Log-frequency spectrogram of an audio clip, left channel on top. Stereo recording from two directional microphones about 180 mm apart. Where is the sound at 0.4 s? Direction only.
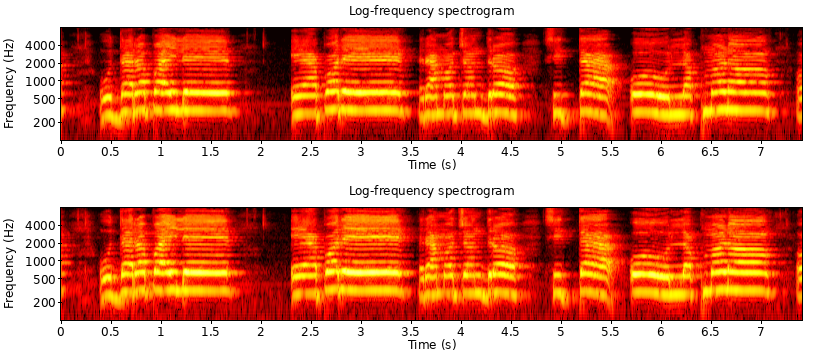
20° right (ahead or behind).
